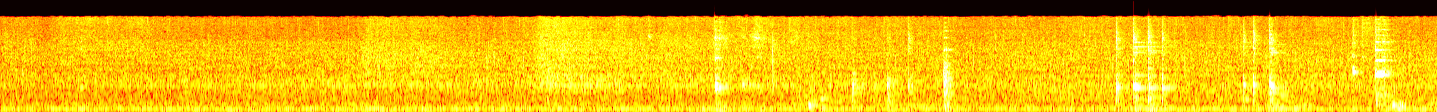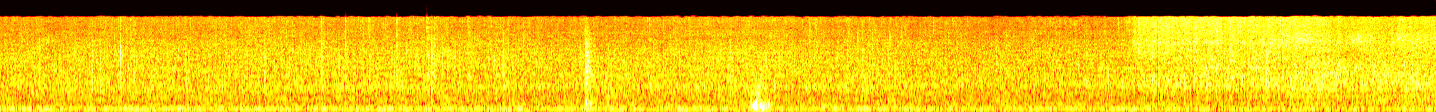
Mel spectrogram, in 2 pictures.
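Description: Whole chicken and onions sizzling in a hot stainless steel wok, with metal tongs clicking and scraping against the pan as the chicken is turned, mostly in the middle stretch. A few seconds from the end the sizzle turns louder and hissier as the seasoning sauce and water go into the hot wok.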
